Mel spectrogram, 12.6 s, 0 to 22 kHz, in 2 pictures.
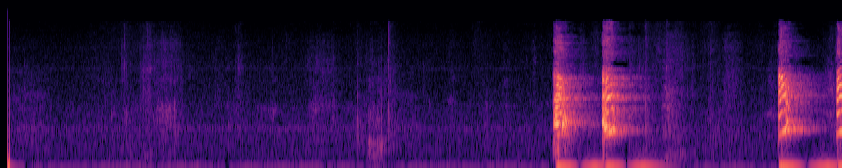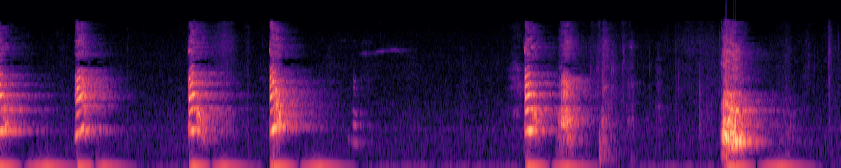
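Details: Eleven-week-old puppy named Liza, filmed on December 24th 2013 while playing with a nine-year-old girl, gives a series of sharp high yapping barks, singly and in quick pairs, after a quiet opening.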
